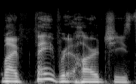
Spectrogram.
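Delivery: voice breaking in pitch, cracking mid-phrase. Repeating a favorite cheese while chatting: voice cracking. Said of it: "Thank you, voice crack".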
